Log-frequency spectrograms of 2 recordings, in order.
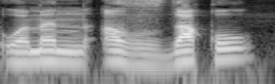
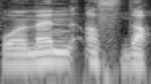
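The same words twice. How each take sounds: First: The ṣ sound is blended toward a z. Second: The ṣ sound is a plain emphatic s. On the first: This is a dialect variant of the word. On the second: This is the standard form of the word. "instead of"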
